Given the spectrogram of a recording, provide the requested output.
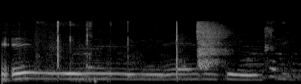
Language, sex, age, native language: Icelandic, female, 8, Icelandic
